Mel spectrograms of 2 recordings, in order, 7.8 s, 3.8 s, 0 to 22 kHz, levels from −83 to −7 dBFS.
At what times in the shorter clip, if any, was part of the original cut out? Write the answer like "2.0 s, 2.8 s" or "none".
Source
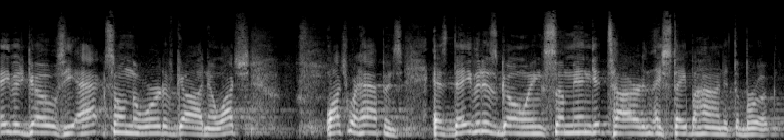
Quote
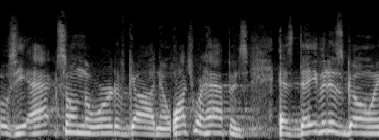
1.7 s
